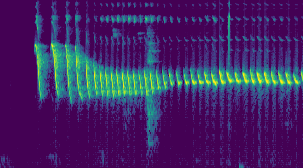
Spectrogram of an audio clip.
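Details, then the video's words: Murai batu, or white-rumped shama, singing hard in full fighter style as a lure for other songbirds. Steady rapid chattering notes fall from high to a level pitch and repeat about six per second, with a faint click. "TEMBAKAN MURAI BATU GACOR BONGKAR SEMUA ISIAN FULL FIGHTER"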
